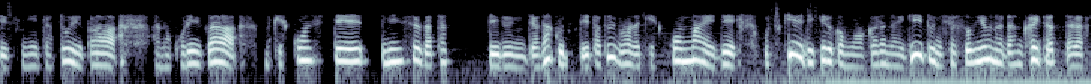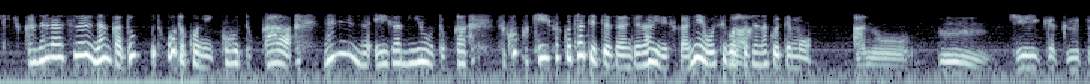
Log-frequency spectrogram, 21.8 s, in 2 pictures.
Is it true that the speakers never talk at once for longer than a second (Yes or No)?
Yes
